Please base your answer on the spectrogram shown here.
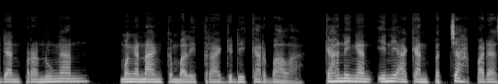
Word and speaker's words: Karbala: Pagi-pagi sekali, seluruh tabut kembali diarak menuju sebuah kompleks pemakaman yang disebut Krabela, sebuah pelafalan lokal untuk Karbala.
